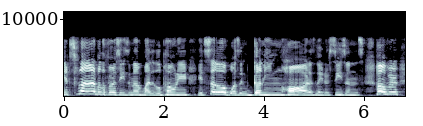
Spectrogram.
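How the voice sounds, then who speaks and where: High-voiced woman reading dramatically, dull recording. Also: fairly bright tone. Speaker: dramatic reader. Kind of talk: dramatic reading of a written online review.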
